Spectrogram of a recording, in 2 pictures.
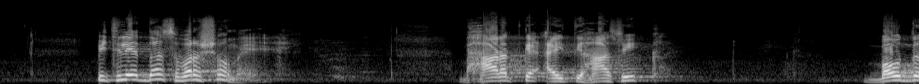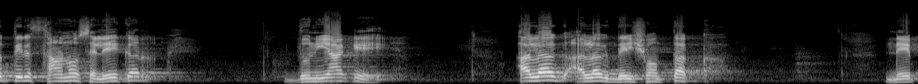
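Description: An elderly man speaks into a microphone with emphasis, in bursts separated by pauses.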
